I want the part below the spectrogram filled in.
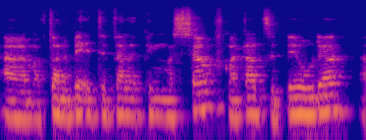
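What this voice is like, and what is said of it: North London accent. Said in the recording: “we're originally from North London, which is why I have this wonderful accent”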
